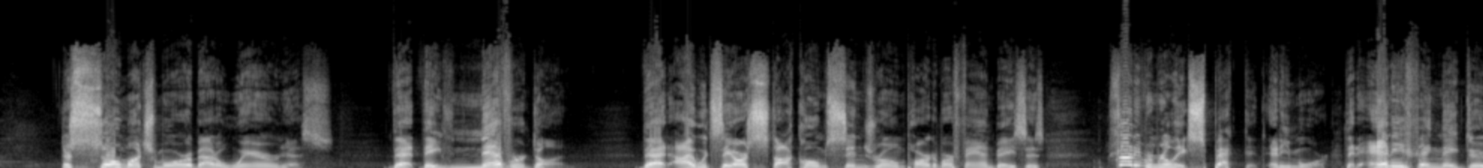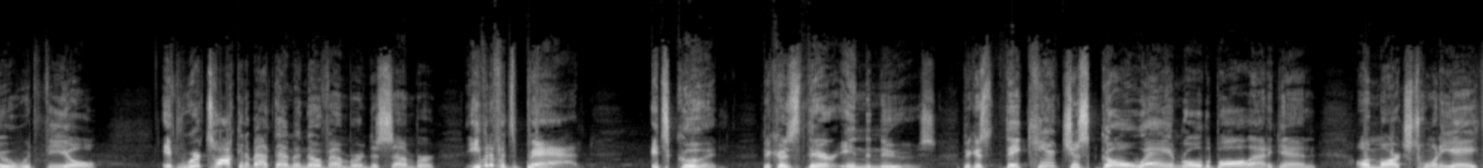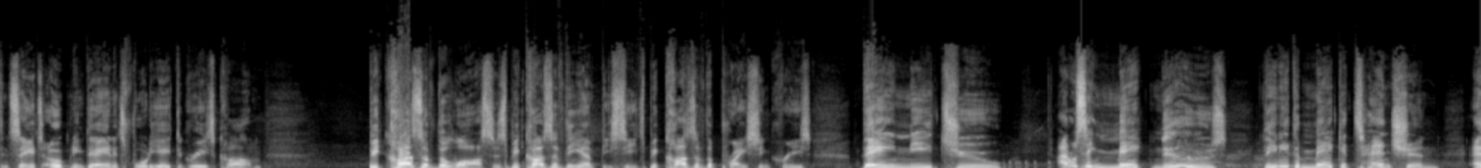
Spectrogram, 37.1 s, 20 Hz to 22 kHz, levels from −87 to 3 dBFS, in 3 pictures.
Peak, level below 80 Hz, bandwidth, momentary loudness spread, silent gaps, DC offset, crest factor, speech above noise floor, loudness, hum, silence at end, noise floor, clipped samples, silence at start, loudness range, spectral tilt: 0 dBFS; -44 dBFS; 16.5 kHz; 14 LU; none; under 0.1%; 16 dB; 45 dB; -15 LUFS; none; 0 s; -60 dBFS; under 0.1%; 0.5 s; 3 LU; -3 dB/octave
